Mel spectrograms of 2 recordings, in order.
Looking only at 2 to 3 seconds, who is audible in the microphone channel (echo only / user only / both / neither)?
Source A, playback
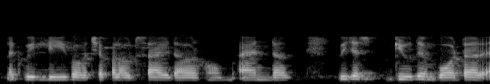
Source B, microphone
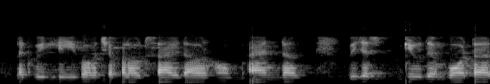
echo only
